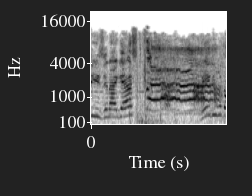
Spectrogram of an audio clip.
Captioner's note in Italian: urla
